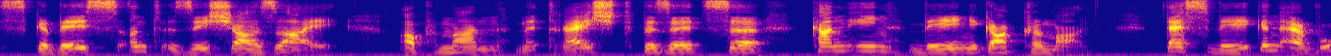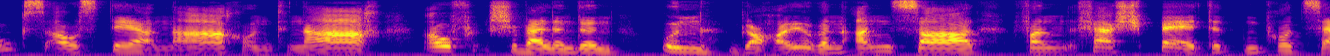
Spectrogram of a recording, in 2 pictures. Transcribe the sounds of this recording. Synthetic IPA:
sɡ̥əvɪsʊntzɪʃɐzaɪ | ʔɔpmanmɪtʁɛʃtb̥əzɪt͡səkʰaniːnveːnɪɡɐkʰʏmɐ̰n | d̥ɛsv̥eːɡənɛeɐvuːksaʊsd̥eːɐnaːχʊ̰ntnaːχʔaʊfʃvɛləndən | ʔʊnɡəhɔʏʁənʔant͡saːlfɔnfɛɐʃpɛːtətn̩pʁot͡sɛ

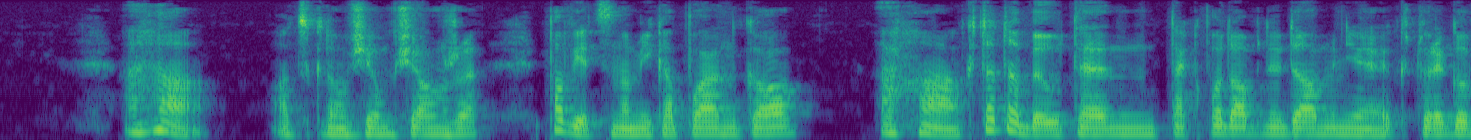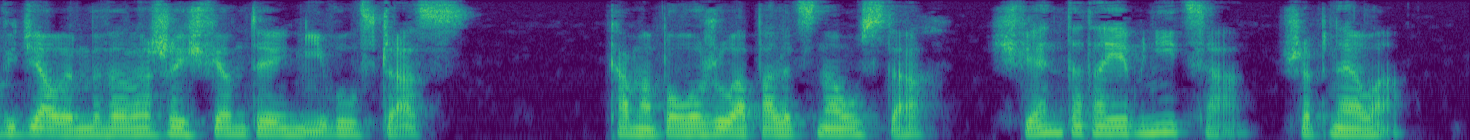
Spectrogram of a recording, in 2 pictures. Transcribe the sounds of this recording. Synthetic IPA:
axa | ʔɔ̰t̪sknɔwɕɛ̃w̃kɕɔ̃w̃ʐɛ | pɔvʲjɛt̪snɔmʲikapwaŋkɔ | axakt̪ɔt̪ɔbɘwt̪ɛnt̪akpɔd̪ɔbnɘd̪ɔmɲɛkt̪uɾɛɡɔvʲid͡ʑawɛmvɛvaʂɛjɕfʲjɔnt̪ɘɲḭvuft͡ʂa̰s | kamapɔwɔʐɘwapalɛt̪snaust̪a̰x | ɕfʲjɛnt̪at̪ajɛmɲit̪sa̰ʂɛpnɛwa̰

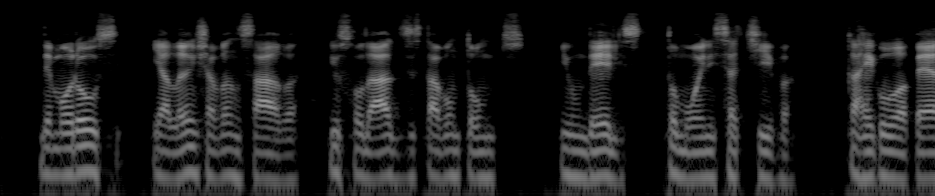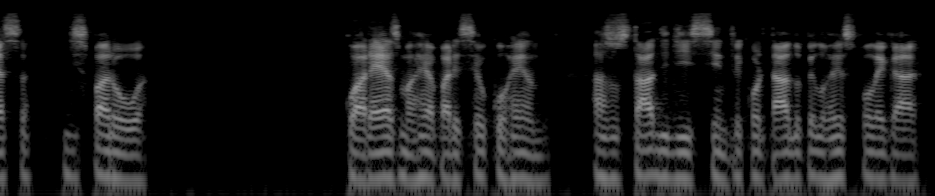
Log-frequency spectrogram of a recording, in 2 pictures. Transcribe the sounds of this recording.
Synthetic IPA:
d̪emoɾowsɪ̥ | ɪɐlɐ̃ʃɐaːvɐ̃savɐ | ɪʊsːowd̪ad̪ʊzɪst̪avɐ̃w̃t̪õnt̪ʊ̥s | ɪũd̪elɪst̪omowɐinisiat͡ʃivɐ | kaɦeɡowɐpɛsɐ | ɪd͡ʒispaɾowɐ | kwaɾɛzmɐɦeapaɾesewkoɦẽnd̪ʊ | asust̪ad̪ʊɪd͡ʒisɪẽnt̪ɾekoɾt̪ad̪ʊpelʊɦesfoleɡaɾ

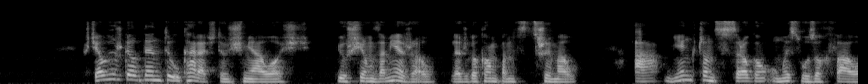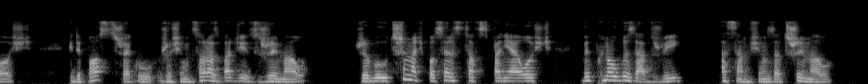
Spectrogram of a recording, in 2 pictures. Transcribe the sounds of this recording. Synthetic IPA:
xt͡ɕawjuʐɡawd̪ɛnt̪ɘukaɾat͡ɕt̪ɛ̃w̃ɕmʲjawɔɕt͡ɕ | juʂɕɛ̃zamʲjɛʐa̰wlɛʐɡɔkɔmpanfstʂɘmaw | ʔamʲjɛŋkt͡ʂɔnt̪sːɾɔɡɔ̃w̃ʔumɘswuzɔxfawɔɕt͡ɕ | ɡ̥d̪ɘpɔstʂɛɡwʐɛɕɛ̃w̃t̪sɔɾazbaɾd͡ʑejzʐɘmaw | ʐ̥ɛbɘutʂɘmat͡ɕpɔsɛlst̪fafspaɲawɔɕt͡ɕ | vɘpxnɔwɡɔzadʐvʲi | asamɕɛ̃w̃zatʂɘmaw

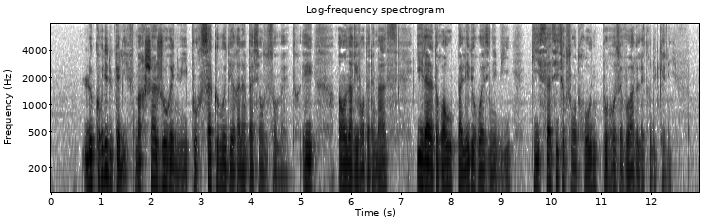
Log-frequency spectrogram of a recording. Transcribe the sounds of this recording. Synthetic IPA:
ləkuʁjed̪ykalifmaʁʃaʒuʁenɥipuʁsakɔmɔd̪eʁalɛ̃pasjɑ̃sd̪əsɔ̃mɛt̪χeɑ̃naʁivɑ̃t̪ad̪amas | ilalad̪ʁwaopaled̪əʁwazinebi | kʲisasisyʁsɔ̃t̪χonpuʁːəsəvwaʁlalɛt̪χəd̪ykalif

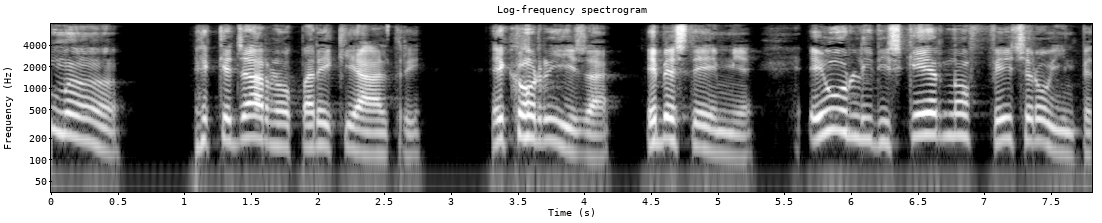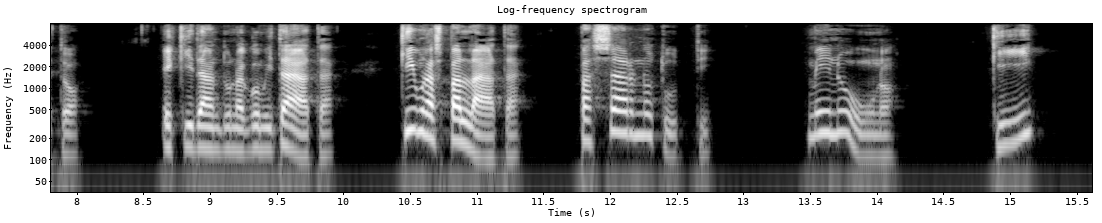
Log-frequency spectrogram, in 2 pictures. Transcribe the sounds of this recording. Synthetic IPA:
m | ekːed͡ʒaːɾonopaɾekːialt̪ɾi | ekʰːonriːza̰ | ebest̪emːje | eurlid̪iskernofeːt͡ʃeɾoimpet̪o | ek̟ːid̪and̪ounaɡomit̪aːt̪a | k̟iunaspalːa̰ːt̪a | pasːaːɾonot̪ut̪ːi | meːnoṵːno | k̟i

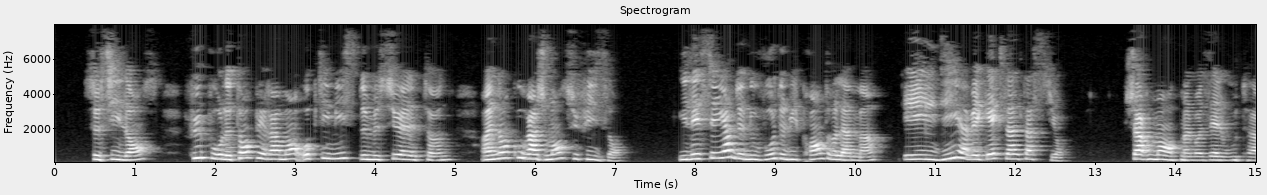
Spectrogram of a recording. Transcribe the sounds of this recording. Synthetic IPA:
səsilɑ̃s | fypuʁlət̪ɑ̃peʁamɑ̃ʔɔpt̪imist̪d̪əməsjøɛlt̪ɔn | ɛ̃nɑ̃kuʁaʒmɑ̃syfizɑ̃ | ilesɛjad̪ənuvod̪əlɥipχɑ̃d̪ʁəlamɛ̃ | eild̪iavɛkɛɡzalt̪asjɔ̃ | ʃaʁmɑ̃t̪manmwazɛlwut̪a

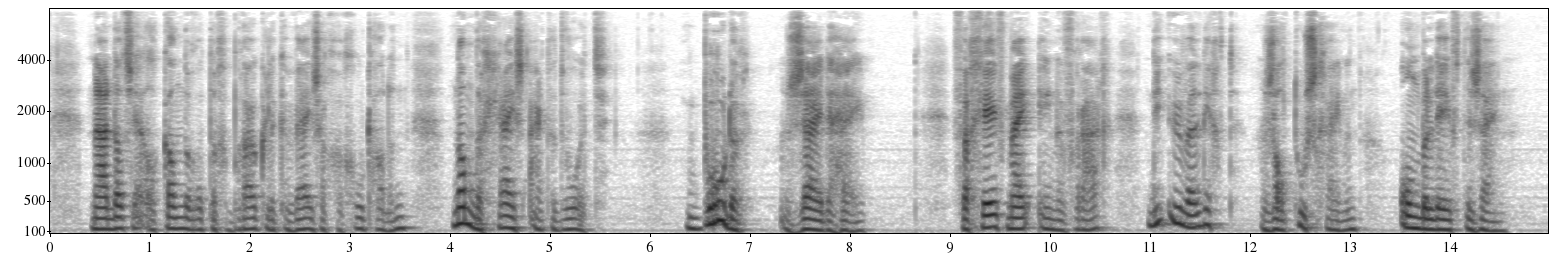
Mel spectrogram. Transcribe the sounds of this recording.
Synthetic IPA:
naːdɑtsɛjɛ̰lˠkɑndərɔb̚dəχəbrœɥkələkəʋɛjzəχəχruthɑdənːɑmdəχrɛjsaːɹtɦətʋoːɹt | brudəɹ | zɛjdəɦɛj | v̥ərχejfmɛjʔejnəvraːχ | diʔyʋɛlɪχt | zɑlˠtusχɛjnən | ɔnbəlejftəzɛjn

